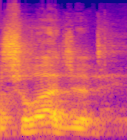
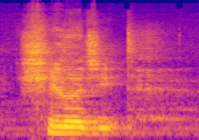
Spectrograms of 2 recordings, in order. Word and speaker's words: shilajit: it wrong in my previous video it's not shilajit it's technically pronounced shilajit so uh my correction there now after um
